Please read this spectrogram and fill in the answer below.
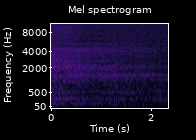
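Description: Near silence: faint room tone with a low steady hum, slowly fading.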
